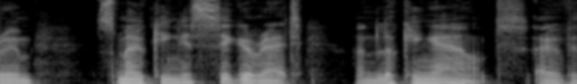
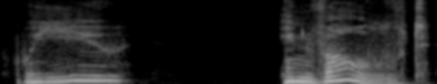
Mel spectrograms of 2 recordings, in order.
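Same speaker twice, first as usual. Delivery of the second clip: tentative probing; 8 semitones higher, slower than usual. A narrator's reading. Woman cautiously probes his secret past.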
